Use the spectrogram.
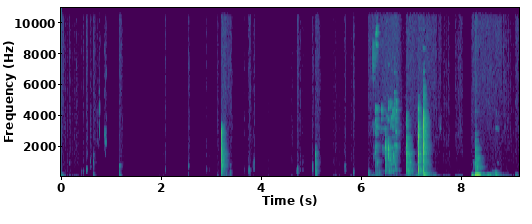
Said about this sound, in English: Before I give you guys my college football playoff rankings, I got to take a sip of water real quick.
